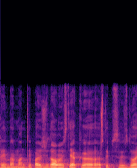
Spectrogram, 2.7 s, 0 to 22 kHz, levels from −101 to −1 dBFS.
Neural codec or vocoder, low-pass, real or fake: none; 10.8 kHz; real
